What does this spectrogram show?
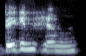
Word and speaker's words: Binghamton: He's a full time single girl dad from Binghamton, New York. Did I say that right? Binghamton, Thank you. Binghamton.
